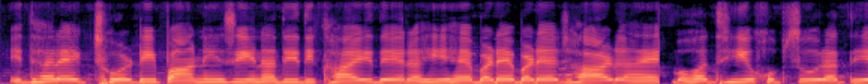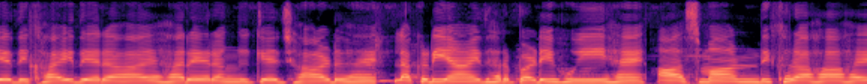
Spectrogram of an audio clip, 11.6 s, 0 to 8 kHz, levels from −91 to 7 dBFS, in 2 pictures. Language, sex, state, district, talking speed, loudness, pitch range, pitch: Hindi, female, Andhra Pradesh, Anantapur, 180 wpm, -16 LUFS, 240-250 Hz, 245 Hz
